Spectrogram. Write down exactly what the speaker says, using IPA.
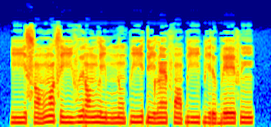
iː˨ s ɔ̃˨ ŋ ɔ̃˦ s iː˨ v ɨ˧ ɾ ɔ̃˨˦ ŋ l i˨ m n ũ˨ p iː˦ ɗ i˨ l ɛ̃˧ f ɔ̃˨ ɓ iː˧ ɓ i˨ ɾ ɨ˨ b eː˧ f ĩ˧

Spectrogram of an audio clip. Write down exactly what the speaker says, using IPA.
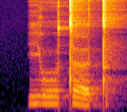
j uː t ə t

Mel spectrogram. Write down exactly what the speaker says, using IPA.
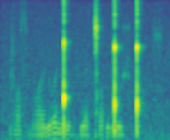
v i sˤ b ɒ ɐ̯ ɳ o ɐ̯ ŋ͡ǃ o b æ̤ ɳ æ ǀ ɒ b ŋ͡ǃ u ʃ ǃʰ o̤ sˤ

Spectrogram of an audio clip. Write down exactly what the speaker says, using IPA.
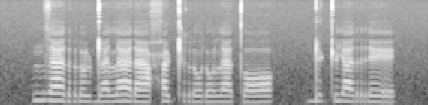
n z æ r o l ɖ æ l æ ɾ æ ħ e ʈ r o ɾ o l æ t̪ ɒ | ɖ i ʈ j æ r e

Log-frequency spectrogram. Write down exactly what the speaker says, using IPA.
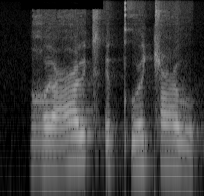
ʁʷ e ʊ̯ ʕ ʉ t͡sʼ e kʷʼ ə˞ c ʕ u

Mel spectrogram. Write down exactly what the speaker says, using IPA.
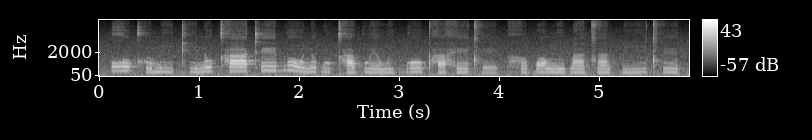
ɣ o˦˨ kʰ ʊ˨ m iː˨ kʰ i˨ n o˦ kʰ aː˦ kʼ eː˦ b oː˦˨ n ʊ˦ ɓ u˨ kʰ a˨ kʷ eː˨ w i˨ ɡ͡b oː˦ pʰ a˨ h eː˦ tʰ e˨ | h ʊ˨ ɓ ɔ˨ ŋ ĩ˨ ɓ ã˨ t͡s ã˨ k͡p iː˨˦ tʰ ɪ˦

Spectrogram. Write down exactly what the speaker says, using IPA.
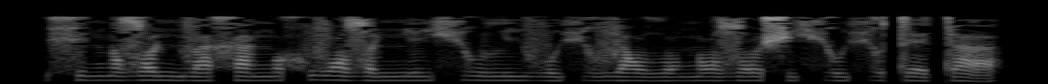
x e ŋ ɪ zˤ o ɲ v a x a ŋ ɔ x v ʊ zˤ ʊ ɲ e i̯ ç u l i v o ç ʊ v ɪ u̯ ðˤ u ŋ o zˤ u ʃ ɪ ç o u̯ ç o t ɛ t a

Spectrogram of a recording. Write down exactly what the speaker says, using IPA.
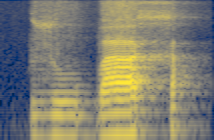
z u b a x

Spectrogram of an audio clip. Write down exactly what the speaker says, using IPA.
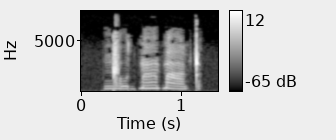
ŋ͡ǁ o d ɓ œ̃ ɓ ã ʈ

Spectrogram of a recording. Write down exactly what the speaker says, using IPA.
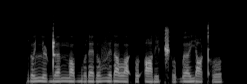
ɾ ʊ˨˥ lʲ u˩˧ ɖ ɜ˨˥ n̪ ɒ˨˥ b ʊ˩˧ ɾ ɛ˩˧ ɾ ʊ˨˥ v ɪ˨˥ ɾ ɛ˩˧ lˠ ɪ˩˧ ʔ ʊ˨˥ ʔ ɑ˩˧ ɾ i˨˥ t͡ʃʼ ʊ˩˧ ɓ ɜ˨˥ j ɑ˩˧ kʼ ʊ˩˧

